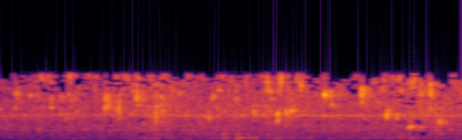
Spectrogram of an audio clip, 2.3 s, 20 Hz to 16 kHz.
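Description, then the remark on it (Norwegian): Steady rush of tap water at about 37 degrees pouring into a sink during hand washing with soap from a liquid dispenser, a broad hiss with small splashing flickers on top, continuous and fairly quiet, with no voices. “Så tar jeg sæpe fra den flytende dispenseren. Så vasker jeg.”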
